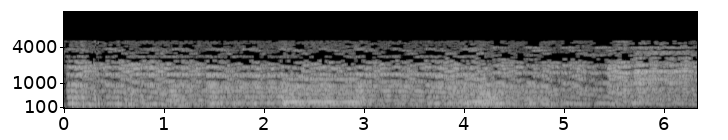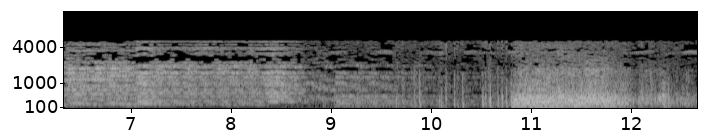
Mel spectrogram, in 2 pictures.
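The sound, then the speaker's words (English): A blast at night, heard as a broad, rumbling burst near the end, following a long passage of orchestral music. “there goes another blast. That makes four.”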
